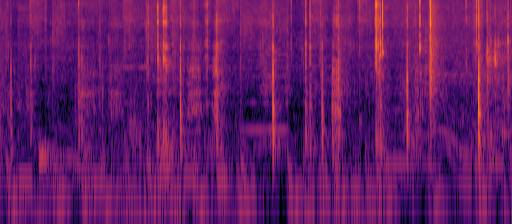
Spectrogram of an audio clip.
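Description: Irregular clicks and taps of a nylon bark collar's strap, buckle and plastic receiver being handled on a stone countertop, the sharpest a little before the end. Faint music plays underneath.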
